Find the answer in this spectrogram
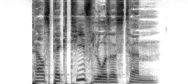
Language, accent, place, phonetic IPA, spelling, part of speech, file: German, Germany, Berlin, [pɛʁspɛkˈtiːfˌloːzəstəm], perspektivlosestem, adjective, De-perspektivlosestem.ogg
- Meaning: strong dative masculine/neuter singular superlative degree of perspektivlos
